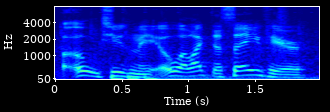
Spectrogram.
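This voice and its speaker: A man's voice: fairly high pitch, expressive, brisk, background noise. A young man chatting casually on a game livestream, speaking in slang and addressing his viewers like buddies. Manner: slangy, addresses chat as bro and y'all. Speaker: live streamer playing games. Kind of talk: casual livestream chat while playing a game.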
